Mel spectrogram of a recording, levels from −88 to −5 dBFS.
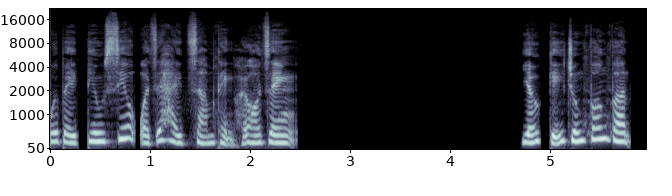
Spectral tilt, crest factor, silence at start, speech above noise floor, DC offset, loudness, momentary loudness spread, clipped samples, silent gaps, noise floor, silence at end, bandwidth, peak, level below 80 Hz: -4 dB/octave; 16 dB; 0 s; over 69 dB; under 0.1%; -22 LUFS; 7 LU; under 0.1%; 0.28-0.37 s, 0.85-0.89 s, 2.47-4.66 s, 4.90-4.99 s; under -90 dBFS; 0.15 s; 17.5 kHz; -6 dBFS; -62 dBFS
